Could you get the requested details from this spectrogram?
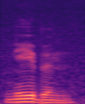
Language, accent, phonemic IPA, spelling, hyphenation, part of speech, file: German, Germany, /ˈneːbm̩/, neben, ne‧ben, preposition, De-neben.ogg
- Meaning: 1. next to, beside, alongside, adjacent to, near, near to 2. in addition to, besides, alongside, apart from, aside from, among, amongst, on top of 3. compared with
